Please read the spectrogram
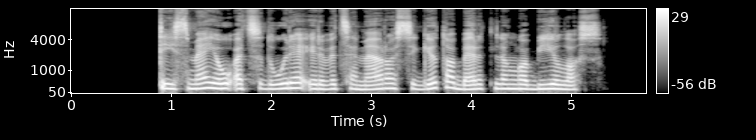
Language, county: Lithuanian, Šiauliai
